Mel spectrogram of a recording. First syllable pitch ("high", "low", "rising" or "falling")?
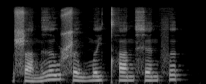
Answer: low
